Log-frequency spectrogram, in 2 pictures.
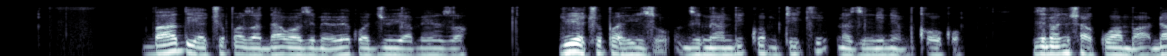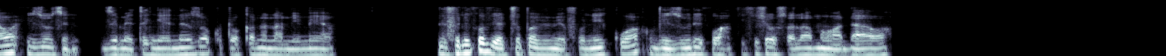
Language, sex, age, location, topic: Swahili, male, 18-24, Kisumu, health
